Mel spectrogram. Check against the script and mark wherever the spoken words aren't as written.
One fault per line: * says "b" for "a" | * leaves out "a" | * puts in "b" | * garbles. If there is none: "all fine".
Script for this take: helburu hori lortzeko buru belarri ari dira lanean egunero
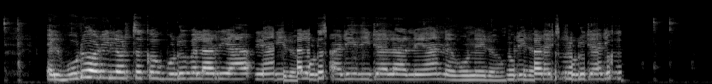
* garbles
* garbles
